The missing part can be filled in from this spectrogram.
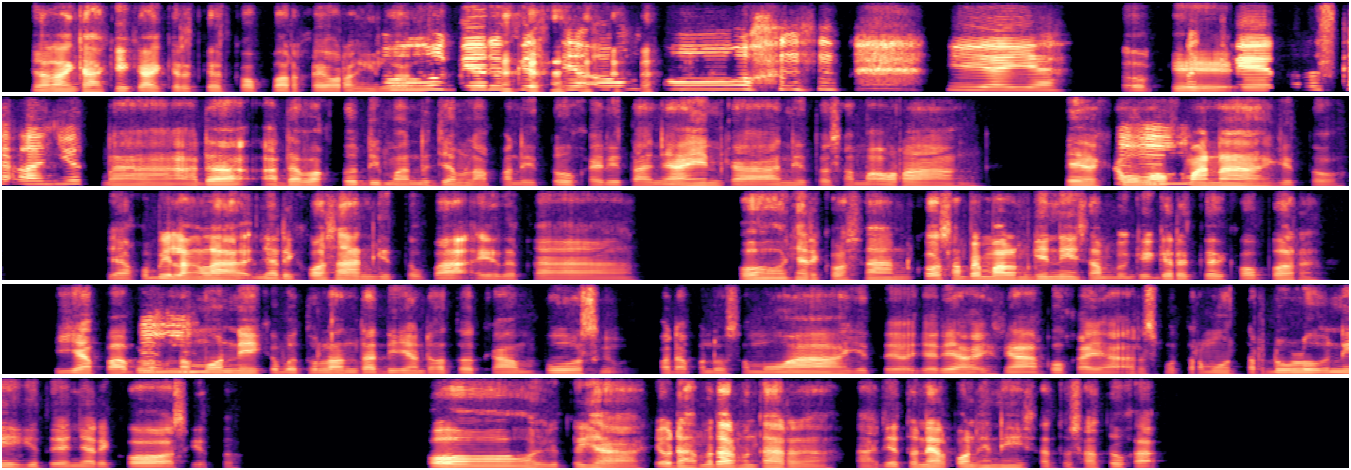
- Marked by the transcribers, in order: laugh; chuckle
- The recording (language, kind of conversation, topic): Indonesian, podcast, Pernah ketemu orang baik waktu lagi nyasar?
